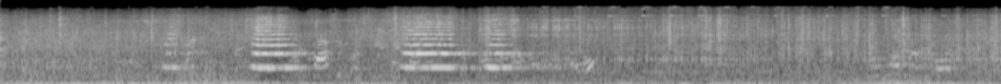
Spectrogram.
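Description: A vehicle horn honking twice, a short toot followed by a longer blast about a second and a half later, over a steady low rumble of wind and road noise.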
